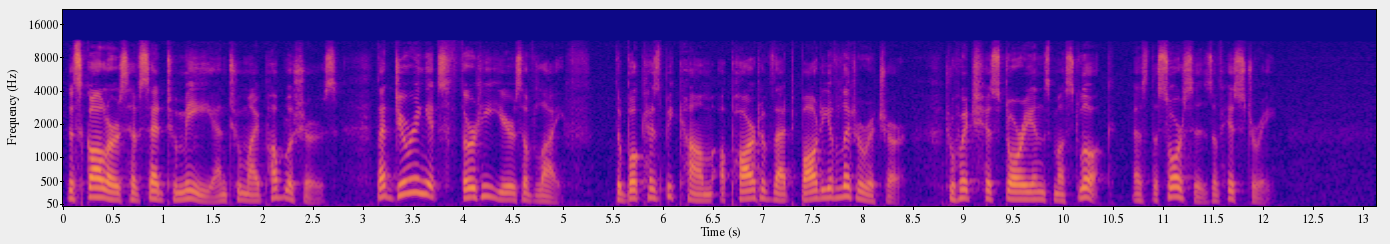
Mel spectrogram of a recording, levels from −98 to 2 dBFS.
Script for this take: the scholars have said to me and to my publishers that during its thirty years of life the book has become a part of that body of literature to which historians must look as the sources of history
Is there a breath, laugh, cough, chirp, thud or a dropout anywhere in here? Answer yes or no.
no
